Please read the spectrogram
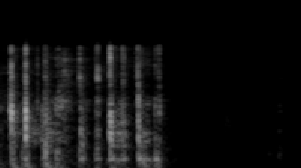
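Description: Computer keyboard being typed on: a quick run of keystrokes entering a password, stopping about a second in.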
